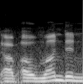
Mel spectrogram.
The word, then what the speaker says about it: London: London, not Landon.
